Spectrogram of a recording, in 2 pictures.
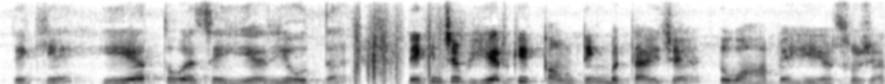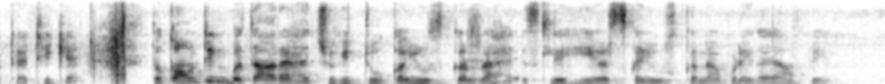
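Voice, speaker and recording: A woman teaching an exam-prep grammar lesson. She reads each sentence slowly, then explains it quickly and checks with "ok?". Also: on the high side, lively intonation, background noise.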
